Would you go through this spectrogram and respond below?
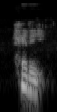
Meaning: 1. Intoxicating or stupefying 2. Tending to upset the mind or senses 3. Exhilarating or exciting; producing a feeling of high energy or confidence
- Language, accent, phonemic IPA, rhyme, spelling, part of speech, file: English, Southern England, /ˈhɛdi/, -ɛdi, heady, adjective, LL-Q1860 (eng)-heady.wav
